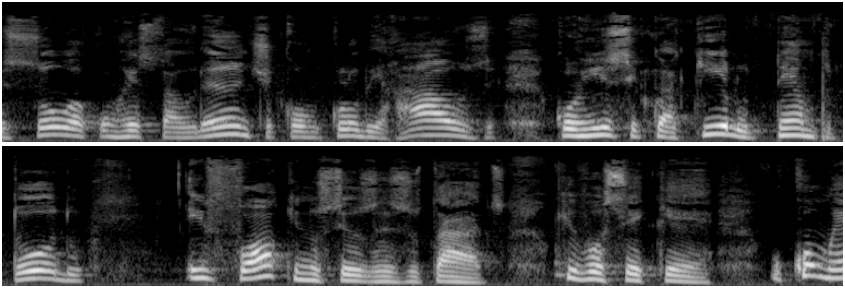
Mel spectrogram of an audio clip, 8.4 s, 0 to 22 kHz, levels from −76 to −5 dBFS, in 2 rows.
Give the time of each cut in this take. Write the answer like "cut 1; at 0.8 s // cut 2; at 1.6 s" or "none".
cut 1; at 7.0 s

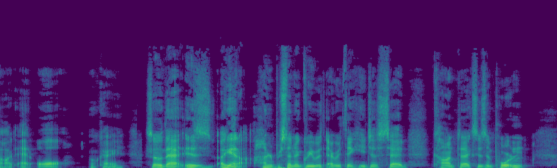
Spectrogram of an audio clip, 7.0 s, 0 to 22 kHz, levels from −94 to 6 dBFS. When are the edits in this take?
cut 1; at 1.7 s

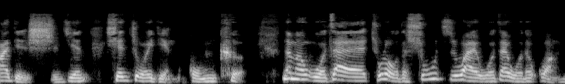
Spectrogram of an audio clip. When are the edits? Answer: none

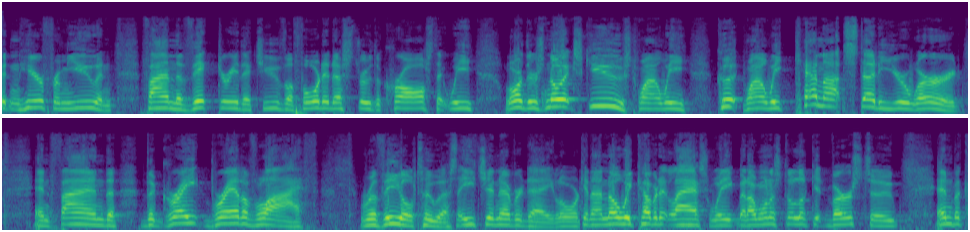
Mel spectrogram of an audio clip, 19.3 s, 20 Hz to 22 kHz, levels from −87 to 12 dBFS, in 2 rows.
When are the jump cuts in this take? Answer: cut 1; at 7.4 s // cut 2; at 15.4 s

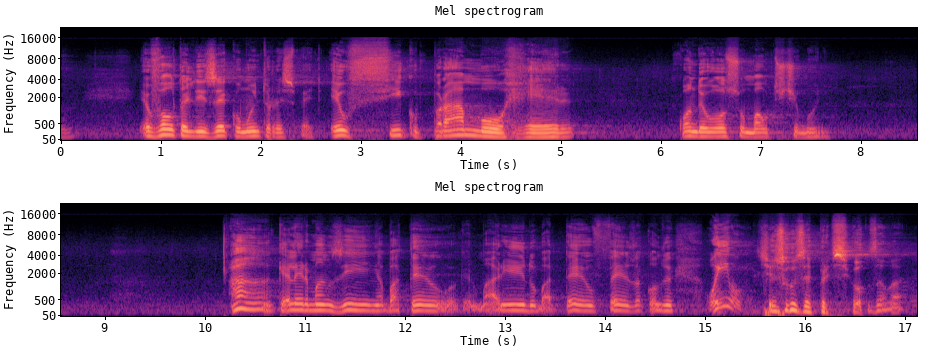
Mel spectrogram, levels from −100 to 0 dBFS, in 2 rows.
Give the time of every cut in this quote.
cut 1; at 15.5 s

